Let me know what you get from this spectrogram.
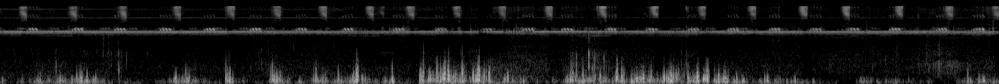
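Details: An unidentified insect gives a steady, high-pitched buzzing trill over low gusts of wind in Beaver County, Oklahoma, on July 8, 2019.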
